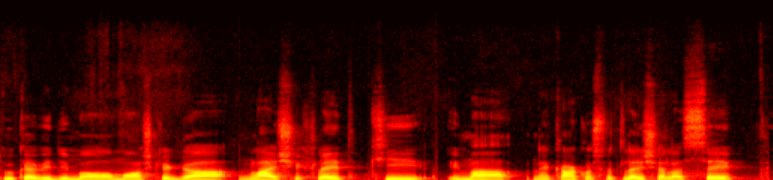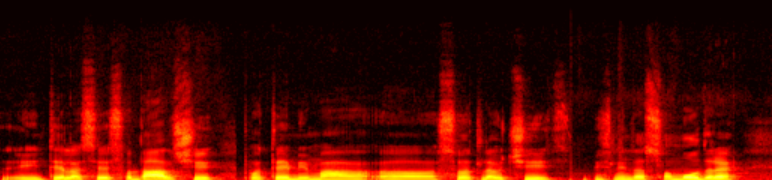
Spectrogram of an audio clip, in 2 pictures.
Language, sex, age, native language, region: Slovenian, male, 18-29, Slovenian, Central Slovenia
